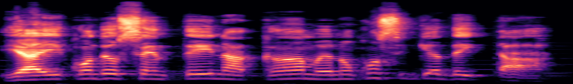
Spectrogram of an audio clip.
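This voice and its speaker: A man's voice: on the high side, fairly quick, soft background music. Earnest man giving a tearful testimony. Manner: earnest, tearful, grows loud when recounting. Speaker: podcast guest. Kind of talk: emotional personal testimony.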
